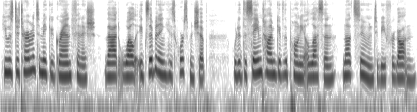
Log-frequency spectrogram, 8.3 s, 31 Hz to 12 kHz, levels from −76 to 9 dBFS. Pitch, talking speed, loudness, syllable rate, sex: 215 Hz, 200 wpm, -19 LUFS, 5.8 syllables/s, female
